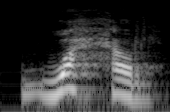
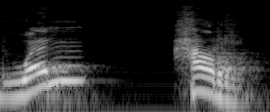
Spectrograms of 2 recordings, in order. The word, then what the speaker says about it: وانحر: They don't say wahhar. They said wanhar. They say noon clearly and the ha clearly. Wanhar. Wanhar.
